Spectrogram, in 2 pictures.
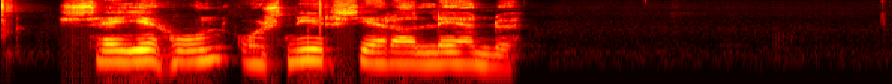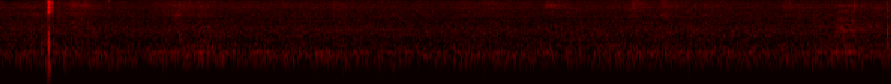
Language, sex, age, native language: Icelandic, male, 70-79, Icelandic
